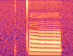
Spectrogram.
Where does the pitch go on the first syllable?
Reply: high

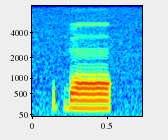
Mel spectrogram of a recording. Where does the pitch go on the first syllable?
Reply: high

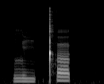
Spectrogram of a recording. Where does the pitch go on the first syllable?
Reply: low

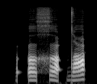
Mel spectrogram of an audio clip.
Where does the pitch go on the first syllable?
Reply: low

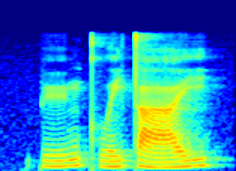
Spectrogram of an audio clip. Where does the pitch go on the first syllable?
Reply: rising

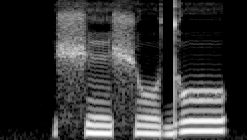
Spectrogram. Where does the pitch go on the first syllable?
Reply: low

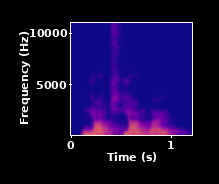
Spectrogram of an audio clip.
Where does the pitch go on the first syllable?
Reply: falling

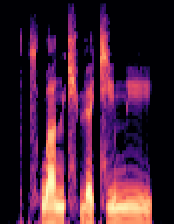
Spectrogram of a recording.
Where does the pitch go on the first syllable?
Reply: high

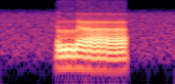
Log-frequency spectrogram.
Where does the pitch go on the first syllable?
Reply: low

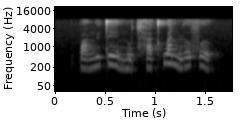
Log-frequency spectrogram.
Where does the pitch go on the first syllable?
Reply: rising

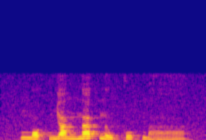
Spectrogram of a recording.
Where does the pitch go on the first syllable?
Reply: low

